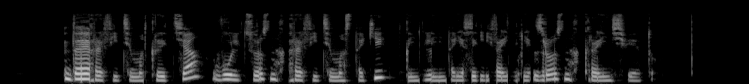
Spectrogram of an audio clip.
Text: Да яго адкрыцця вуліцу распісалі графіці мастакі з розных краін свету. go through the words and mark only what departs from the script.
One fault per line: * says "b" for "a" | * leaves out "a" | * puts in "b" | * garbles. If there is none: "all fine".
* says "графіці" for "яго"
* says "розных" for "распісалі"
* garbles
